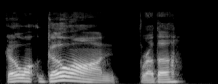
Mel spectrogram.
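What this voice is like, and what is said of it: Impression of Big Smoke. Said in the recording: “your impression of Big Smoke from Andreas”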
